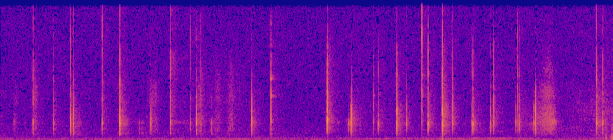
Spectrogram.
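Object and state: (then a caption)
Glass perfume bottle. A clear glass perfume bottle with a white cap, held in one hand, is tapped with long nails. Quick, bright clicks with very short ring fall in an uneven rhythm, with a brief soft rustle near the end.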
